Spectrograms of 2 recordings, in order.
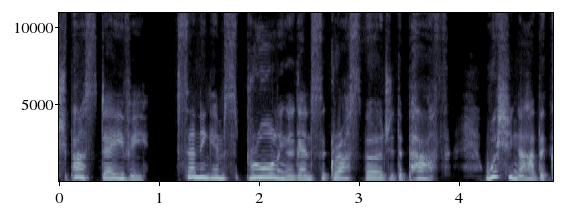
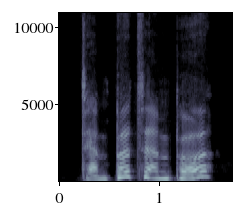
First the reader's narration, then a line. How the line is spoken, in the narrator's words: laughed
